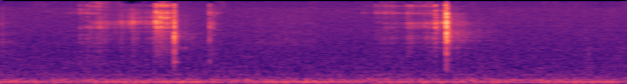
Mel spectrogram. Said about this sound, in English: go through this little tunnel of loops that we've created and just cut them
